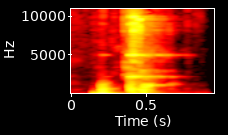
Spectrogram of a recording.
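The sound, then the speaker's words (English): Ice cubes from the freezer clink and rattle into a glass holding 2 ounces of Blanton's whiskey for a cocktail, in two quick bright bursts, a brief clatter of hard cubes against glass with no talking. “After that, you ice it down.”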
